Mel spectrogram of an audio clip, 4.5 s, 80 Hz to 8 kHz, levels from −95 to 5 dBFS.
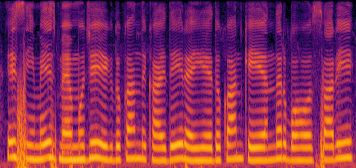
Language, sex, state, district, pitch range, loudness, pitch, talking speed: Hindi, female, Uttar Pradesh, Budaun, 225-250 Hz, -14 LUFS, 235 Hz, 215 wpm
